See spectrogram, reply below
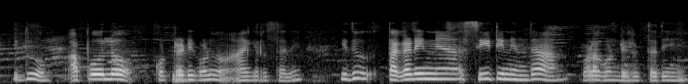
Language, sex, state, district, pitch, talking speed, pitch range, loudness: Kannada, female, Karnataka, Koppal, 215 Hz, 70 wpm, 195-240 Hz, -20 LUFS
